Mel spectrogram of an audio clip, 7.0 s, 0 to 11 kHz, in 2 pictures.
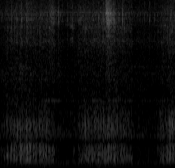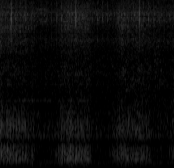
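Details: Low rumbling snores with each breath, about five in seven seconds, roughly 45 a minute; snoring.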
